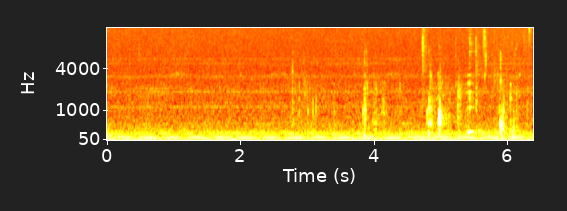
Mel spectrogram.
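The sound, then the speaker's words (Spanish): Someone sips water, a few soft wet slurps and gulps in the second half over a steady low background hum, with no talking. “Es más, vamos a tomar un poquito de agua, aprovechen de tomar agua, tomen agua en sus casas”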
